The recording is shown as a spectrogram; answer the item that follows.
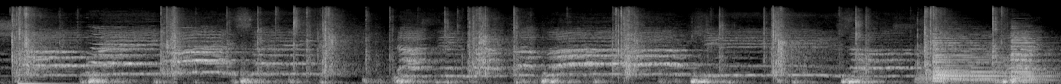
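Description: Youth choir of mostly girls' voices singing a gospel hymn in unison, accompanied by piano on a steady beat.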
